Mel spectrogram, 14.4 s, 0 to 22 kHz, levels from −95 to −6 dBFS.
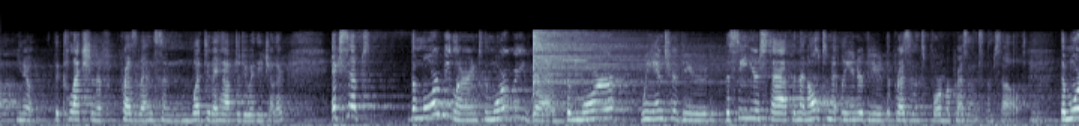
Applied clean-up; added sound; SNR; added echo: none; Hi-hat; 8 dB; reverberation time 2.3 s.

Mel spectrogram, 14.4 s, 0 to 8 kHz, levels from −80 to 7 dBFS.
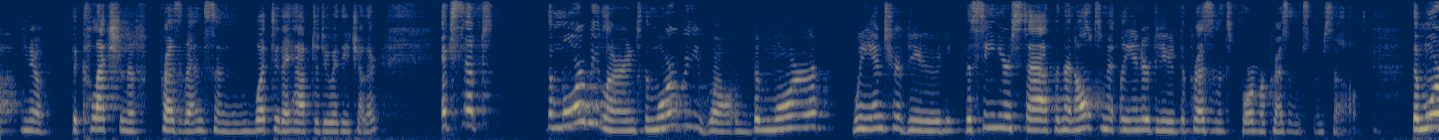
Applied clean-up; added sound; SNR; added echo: neural mask model DeepFilterNet 3.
